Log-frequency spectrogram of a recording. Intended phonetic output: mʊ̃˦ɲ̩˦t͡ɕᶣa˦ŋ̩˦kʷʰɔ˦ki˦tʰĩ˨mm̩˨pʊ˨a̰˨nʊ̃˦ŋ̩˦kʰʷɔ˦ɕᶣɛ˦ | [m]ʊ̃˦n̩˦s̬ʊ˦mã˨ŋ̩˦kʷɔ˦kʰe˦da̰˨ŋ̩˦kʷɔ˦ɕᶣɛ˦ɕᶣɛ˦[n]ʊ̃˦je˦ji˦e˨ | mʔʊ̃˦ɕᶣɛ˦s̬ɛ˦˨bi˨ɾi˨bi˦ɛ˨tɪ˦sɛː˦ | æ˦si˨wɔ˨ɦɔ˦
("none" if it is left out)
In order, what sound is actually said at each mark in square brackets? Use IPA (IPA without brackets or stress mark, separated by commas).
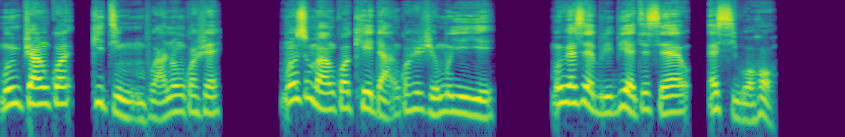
m, m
